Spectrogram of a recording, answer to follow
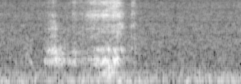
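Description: Faint scratch of an acrylic paint marker tip drawn across canvas, one short stroke about half a second in, lasting under a second.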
